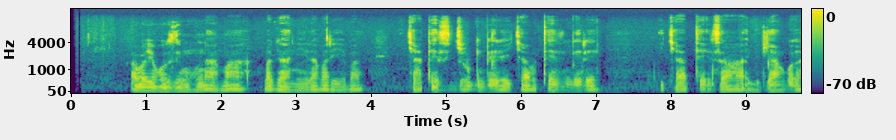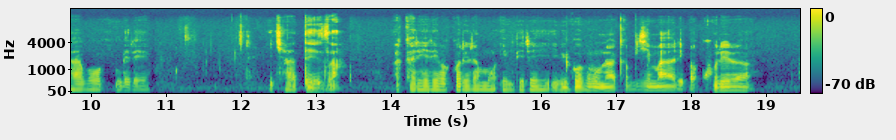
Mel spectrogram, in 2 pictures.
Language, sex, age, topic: Kinyarwanda, male, 25-35, government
